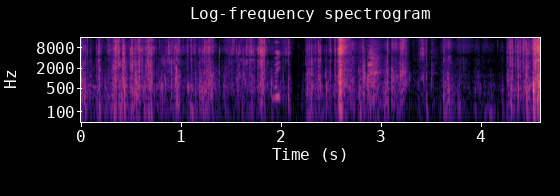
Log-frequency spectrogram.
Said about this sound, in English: But they tear it open. That wrapping paper cannot be used again, can it?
